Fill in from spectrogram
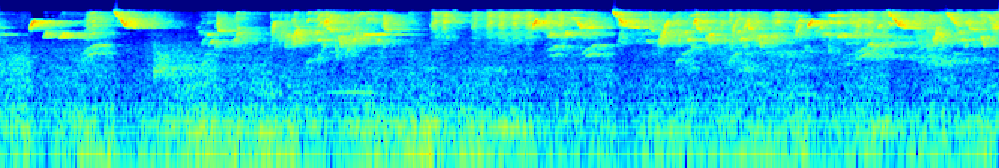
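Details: Wild European goldfinch kept in a cage, singing for mating and nest building: a rapid, high, tinkling twitter of buzzy and liquid notes, continuous and jumbled, with sharper accented chirps.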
